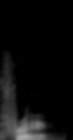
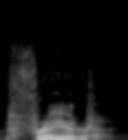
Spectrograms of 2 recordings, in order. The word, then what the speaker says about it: Freyr: But first, we should talk about Frey. Or Freyr, as I guess the non-English, the non-lazy way to say it. Apparently it's sometimes spelt with an R at the end.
